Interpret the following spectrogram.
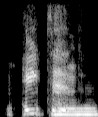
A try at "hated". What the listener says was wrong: See, now you can say it properly.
